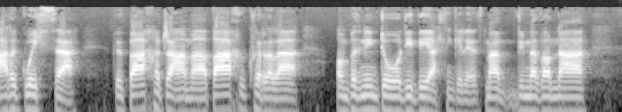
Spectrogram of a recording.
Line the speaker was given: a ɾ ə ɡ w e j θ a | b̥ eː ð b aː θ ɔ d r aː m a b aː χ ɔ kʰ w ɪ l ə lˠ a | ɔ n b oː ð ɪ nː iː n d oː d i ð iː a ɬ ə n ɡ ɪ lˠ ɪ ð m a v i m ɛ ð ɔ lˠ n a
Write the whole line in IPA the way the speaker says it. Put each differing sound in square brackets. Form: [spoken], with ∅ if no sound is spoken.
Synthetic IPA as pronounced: a ɾ ə ɡ w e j θ a | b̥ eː ð b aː [χ] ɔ d r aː m a b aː χ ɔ kʰ w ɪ [ɾ] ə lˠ a | ɔ n b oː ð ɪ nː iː n d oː d i ð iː a ɬ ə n ɡ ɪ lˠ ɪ ð m a v i m ɛ ð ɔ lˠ n a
